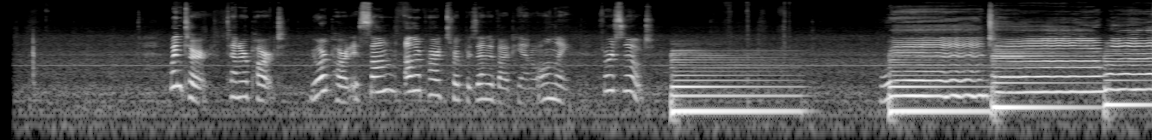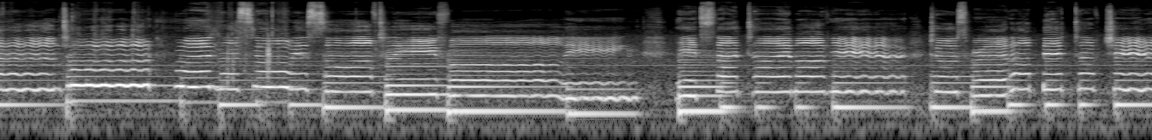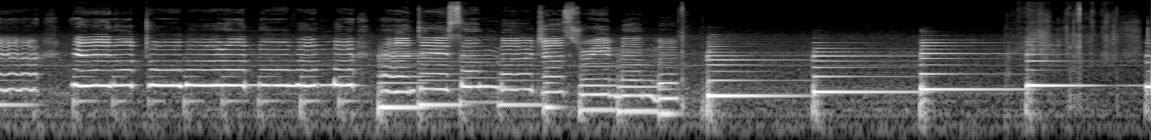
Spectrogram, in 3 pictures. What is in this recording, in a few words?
Winter Tenor; Chorus Practice Recordings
